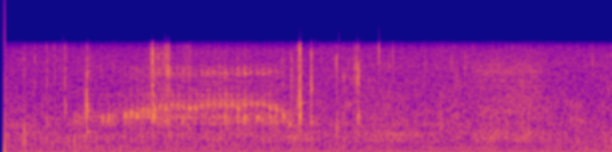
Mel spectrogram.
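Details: Domestic cat purring with an unusually strange, growly sound, a steady low rumble throughout with faint clicking patter on top.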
